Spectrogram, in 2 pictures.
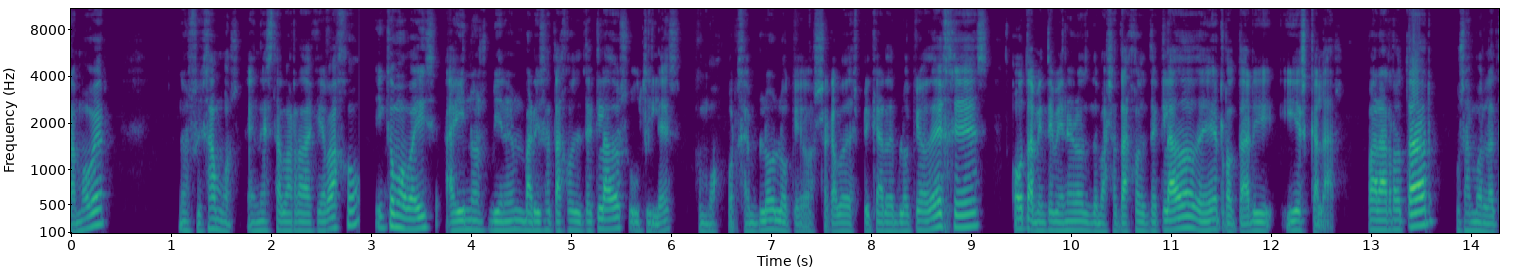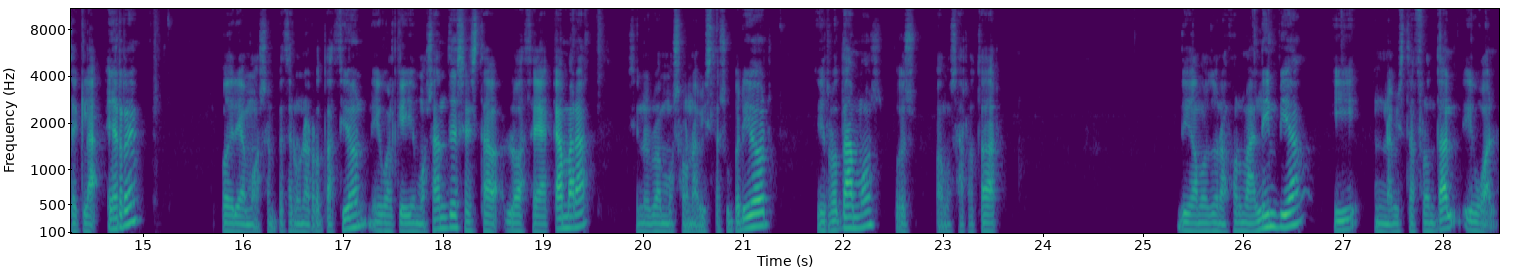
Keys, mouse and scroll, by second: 12.7 click, 15.2 r, 20.7 KP_7, 21.8 r, 27.0 KP_1, 28.1 r.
